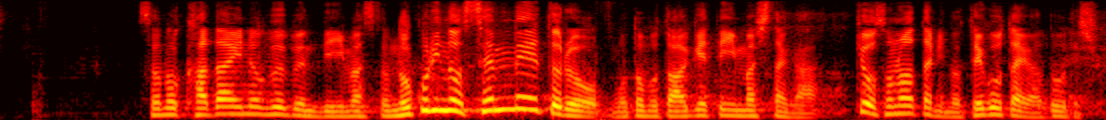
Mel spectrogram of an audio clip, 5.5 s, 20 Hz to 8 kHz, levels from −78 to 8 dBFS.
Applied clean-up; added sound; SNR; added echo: neural separator model SepFormer DNS4.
